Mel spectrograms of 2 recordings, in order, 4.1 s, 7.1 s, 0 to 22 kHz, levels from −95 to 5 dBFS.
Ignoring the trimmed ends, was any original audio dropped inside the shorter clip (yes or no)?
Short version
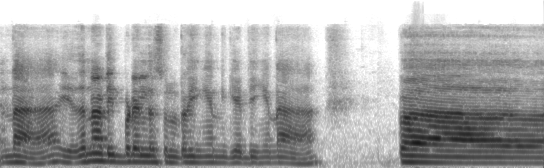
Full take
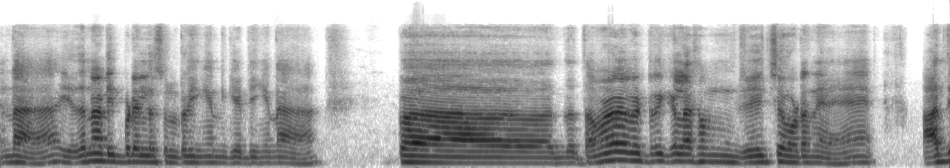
no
